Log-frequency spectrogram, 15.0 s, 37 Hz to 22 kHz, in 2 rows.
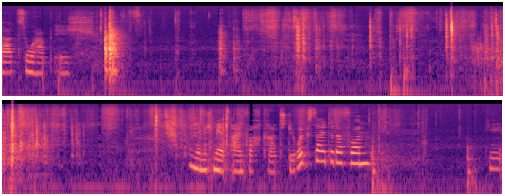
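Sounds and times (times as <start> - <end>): paper rustling: 3.6 - 14.0.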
